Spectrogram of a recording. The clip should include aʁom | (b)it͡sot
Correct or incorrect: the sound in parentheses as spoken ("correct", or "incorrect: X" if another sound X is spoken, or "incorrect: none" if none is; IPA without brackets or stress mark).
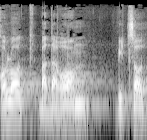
correct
